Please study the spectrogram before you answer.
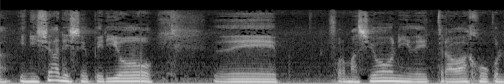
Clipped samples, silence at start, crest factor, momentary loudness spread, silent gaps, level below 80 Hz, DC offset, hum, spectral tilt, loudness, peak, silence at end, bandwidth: under 0.1%; 0 s; 14 dB; 12 LU; none; -38 dBFS; 7%; none; -5 dB/octave; -15 LUFS; -2 dBFS; 0 s; 13.5 kHz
